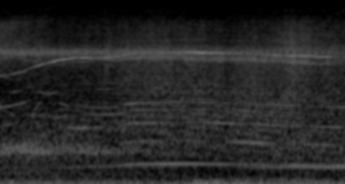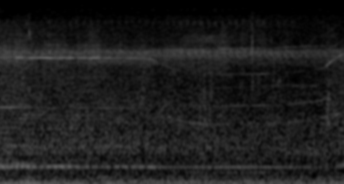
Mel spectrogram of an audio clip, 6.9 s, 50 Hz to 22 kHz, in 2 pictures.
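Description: A Durafly 1100mm 4S Spitfire RC model plane flies overhead on an early morning maiden flight, its electric motor giving a steady whining drone with shifting pitch over a noisy outdoor background.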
